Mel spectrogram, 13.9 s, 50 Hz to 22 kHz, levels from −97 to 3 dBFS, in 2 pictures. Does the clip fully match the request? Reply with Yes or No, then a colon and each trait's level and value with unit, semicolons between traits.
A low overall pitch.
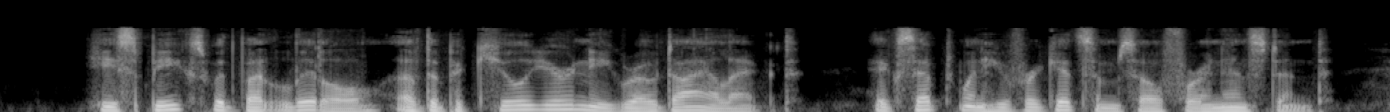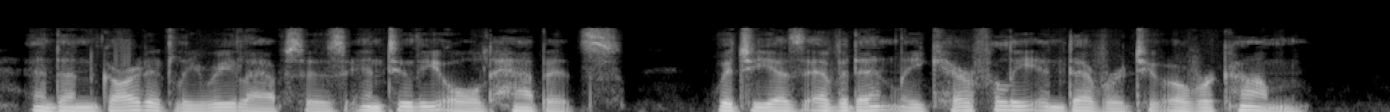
Yes: low, 115 Hz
